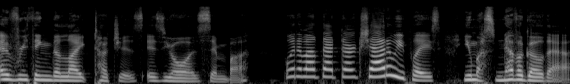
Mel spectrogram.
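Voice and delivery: put-on British accent. Recalling the Pride Rock scene, quoting Mufasa to Simba with a British accent. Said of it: "all of a sudden Mufasa has a British accent".

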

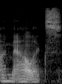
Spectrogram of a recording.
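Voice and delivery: fake frightened, cold voice. Showing how the character talks in the role: imitating Alex's scared, cold voice. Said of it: "he's scared and cold".

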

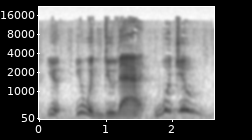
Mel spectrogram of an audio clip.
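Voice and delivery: shaky, trembling voice. Narrator reading Sam answering Tom's threat of the police, voice shaky. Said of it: "Sam's voice that had been bold became shaky".

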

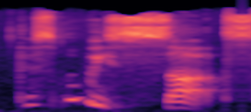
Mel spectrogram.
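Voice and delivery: high, blunt, play-acted remark blurted out. Retelling a loud remark in a theater: imitating saying it loudly. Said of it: "I said it so loud".

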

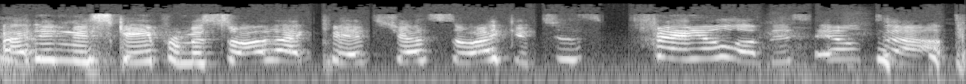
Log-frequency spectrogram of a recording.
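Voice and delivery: put-on very high sobbing, pleading crying voice. Pleading with the armor in a game, the speaker does mock crying. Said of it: "I'm just crying into it".

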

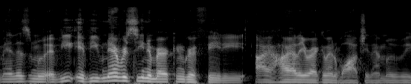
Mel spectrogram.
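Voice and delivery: ordinary talk

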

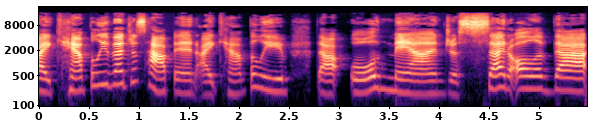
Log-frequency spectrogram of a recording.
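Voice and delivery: ordinary delivery

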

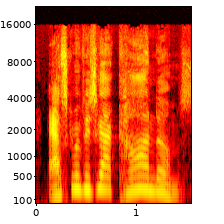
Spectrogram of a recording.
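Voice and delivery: very high, loud, teasing joking yell. Retelling a pizza delivery, imitating a girl in the back yelling. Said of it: "one of the girls yells".

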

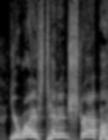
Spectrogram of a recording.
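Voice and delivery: shrieked outburst, very high, very loud and shrill. Retelling what a woman yelled out during a party game: retelling a yell. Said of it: "she just yelled out".

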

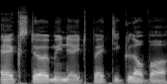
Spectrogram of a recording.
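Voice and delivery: robotic, machine-like alien voice. Teasing a co-host whose voice just sounded odd, doing a Dalek voice. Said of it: "You're giving more Doctor Who than you are F1".

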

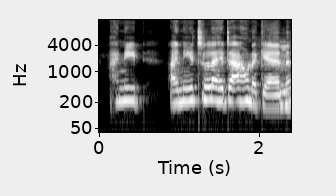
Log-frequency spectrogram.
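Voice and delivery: tired-sounding high voice. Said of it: "these random voices I'm doing".

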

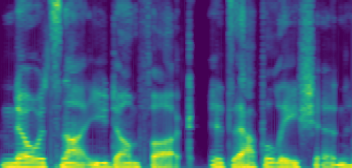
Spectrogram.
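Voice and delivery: ordinary delivery

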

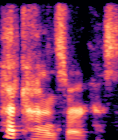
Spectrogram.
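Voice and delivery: put-on Irish accent. Imitating the mother saying the podcast's name: Irish accent. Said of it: "in her Irish accent".

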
